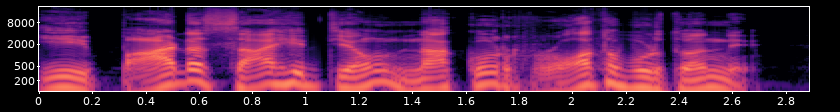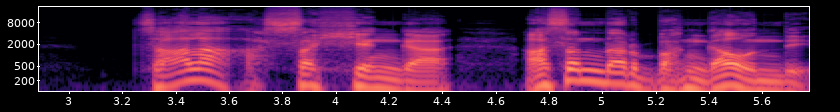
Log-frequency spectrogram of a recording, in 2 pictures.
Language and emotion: Telugu, disgusted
